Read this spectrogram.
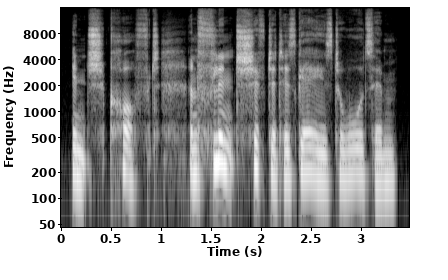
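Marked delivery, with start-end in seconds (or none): none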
